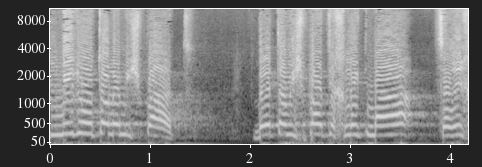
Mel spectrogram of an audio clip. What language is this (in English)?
Hebrew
